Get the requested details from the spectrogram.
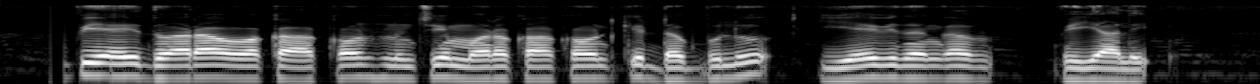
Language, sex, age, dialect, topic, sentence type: Telugu, male, 25-30, Southern, banking, question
